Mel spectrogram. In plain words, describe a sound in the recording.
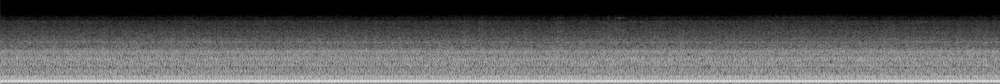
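A sawmill engine runs with a loud, steady drone.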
